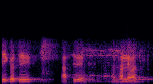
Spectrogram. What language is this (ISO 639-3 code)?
ori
